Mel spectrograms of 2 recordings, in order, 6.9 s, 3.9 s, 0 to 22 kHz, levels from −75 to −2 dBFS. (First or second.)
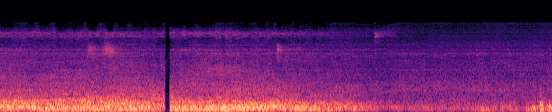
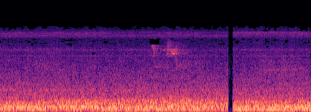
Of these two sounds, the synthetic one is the first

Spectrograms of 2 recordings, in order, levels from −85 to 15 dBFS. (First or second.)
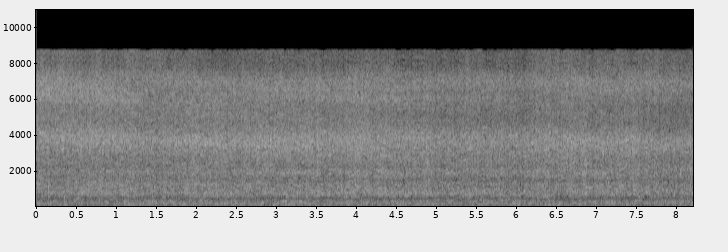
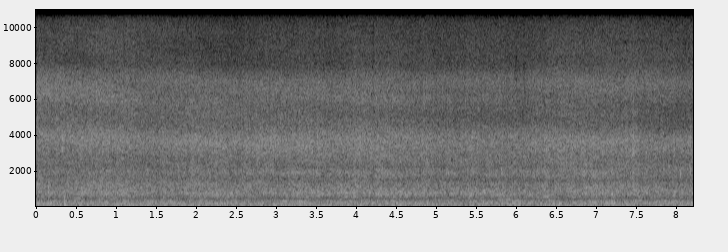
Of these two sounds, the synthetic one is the first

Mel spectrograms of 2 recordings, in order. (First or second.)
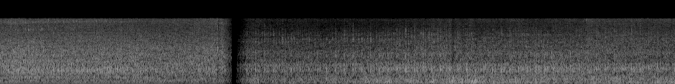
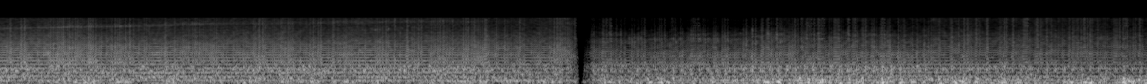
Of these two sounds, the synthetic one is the second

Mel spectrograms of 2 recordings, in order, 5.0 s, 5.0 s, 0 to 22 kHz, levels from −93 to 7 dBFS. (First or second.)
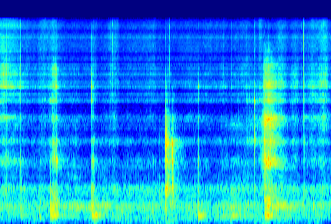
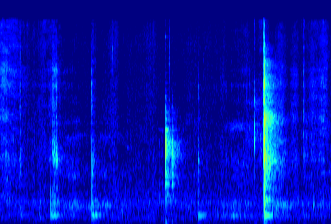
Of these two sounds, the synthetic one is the first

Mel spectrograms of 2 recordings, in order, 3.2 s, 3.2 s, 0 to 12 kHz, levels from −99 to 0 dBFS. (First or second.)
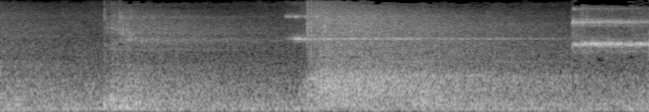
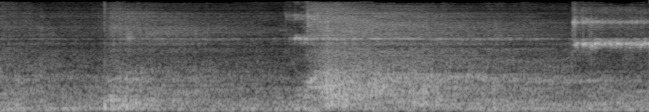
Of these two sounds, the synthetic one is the second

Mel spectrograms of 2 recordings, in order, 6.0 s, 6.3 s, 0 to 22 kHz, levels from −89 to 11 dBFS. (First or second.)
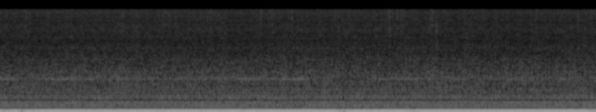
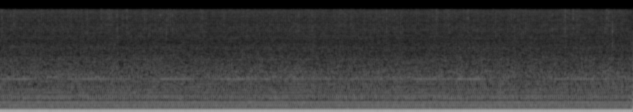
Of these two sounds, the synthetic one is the first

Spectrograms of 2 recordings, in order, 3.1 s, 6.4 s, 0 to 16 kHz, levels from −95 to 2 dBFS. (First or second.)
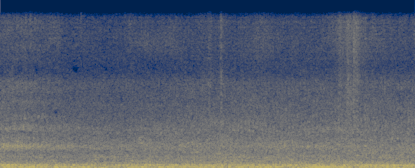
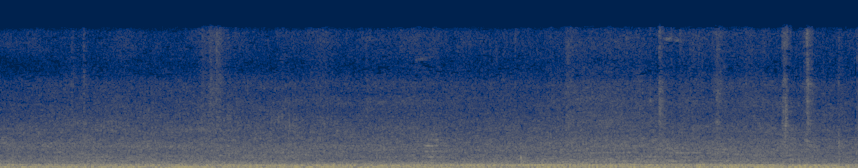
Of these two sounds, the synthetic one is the first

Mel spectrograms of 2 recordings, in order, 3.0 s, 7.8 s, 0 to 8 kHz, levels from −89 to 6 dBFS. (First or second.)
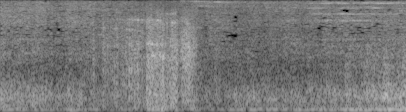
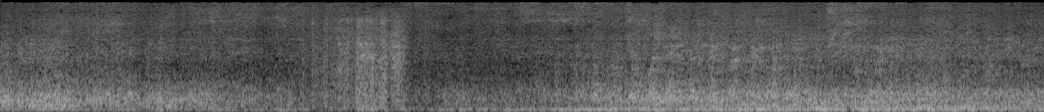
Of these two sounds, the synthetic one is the second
